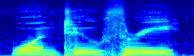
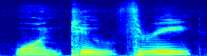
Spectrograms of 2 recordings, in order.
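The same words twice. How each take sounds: The two takes are said the same way.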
